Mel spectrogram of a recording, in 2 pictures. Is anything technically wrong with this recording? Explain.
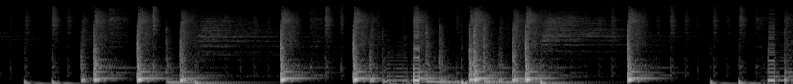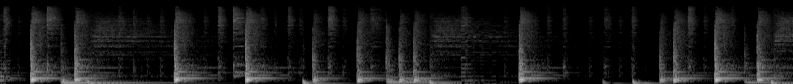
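Yes, there's robotic sound from repeated short buffers at 3.83 to 4.20 s, 7.61 to 8.03 s and 12.55 to 12.93 s. The music collapses into a stiff metallic buzz at 188 Hz, likely because new audio arrived too seldom and a roughly 5.3 ms slice was looped for most of each stretch.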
